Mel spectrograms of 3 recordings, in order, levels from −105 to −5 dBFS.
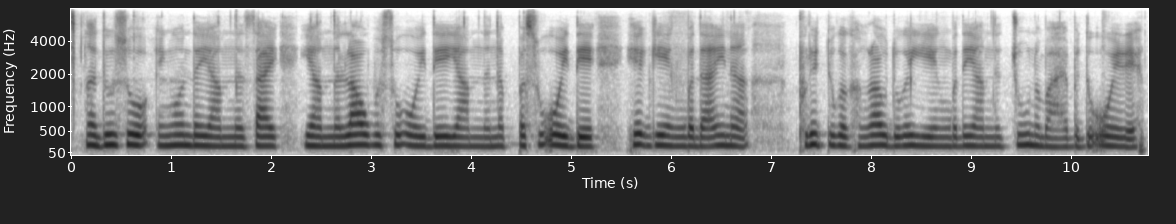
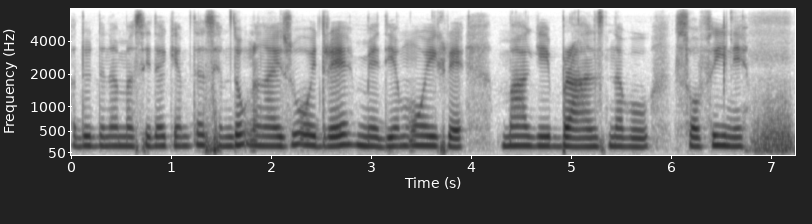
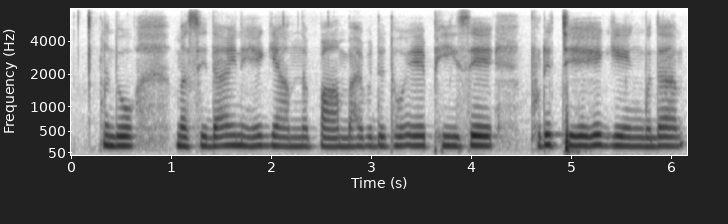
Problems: background conversations at intervals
